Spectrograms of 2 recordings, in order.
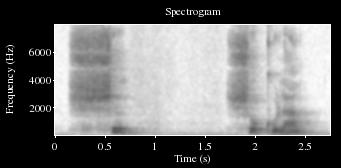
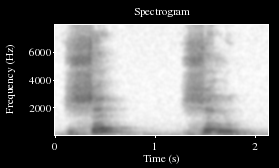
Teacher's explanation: Now for the one on the right, je, you keep your mouth in the same position, but you turn on your voice. You add a buzz, je. You hear it in genou.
